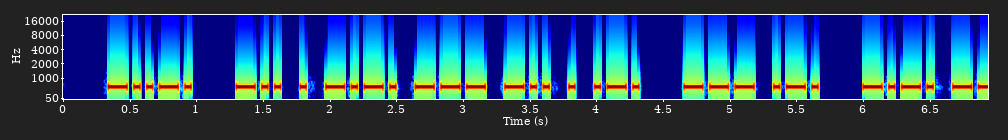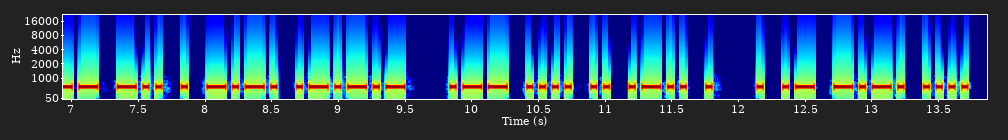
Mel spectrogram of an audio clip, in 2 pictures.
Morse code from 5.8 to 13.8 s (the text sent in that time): CODEC. WHILE EACH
